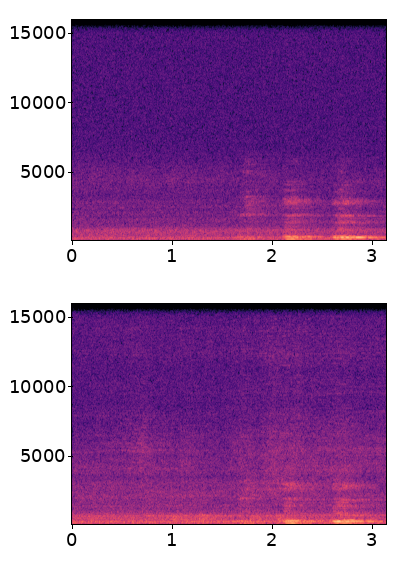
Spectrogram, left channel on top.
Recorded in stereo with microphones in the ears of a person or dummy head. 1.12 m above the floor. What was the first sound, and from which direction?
Laughter, 60° right (ahead or behind).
